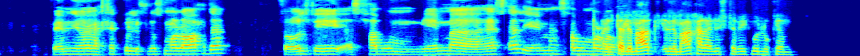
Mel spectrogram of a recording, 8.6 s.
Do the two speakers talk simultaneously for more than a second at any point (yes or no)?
no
